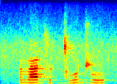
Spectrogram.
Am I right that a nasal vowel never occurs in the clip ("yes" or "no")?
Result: yes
